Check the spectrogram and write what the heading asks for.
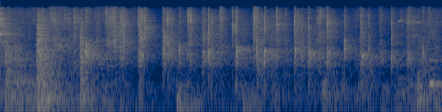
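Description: Applause from a small audience just after the song ends: many irregular hand claps.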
